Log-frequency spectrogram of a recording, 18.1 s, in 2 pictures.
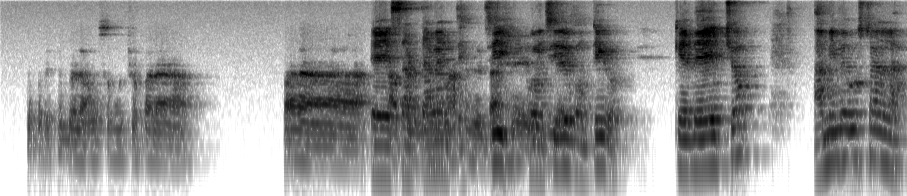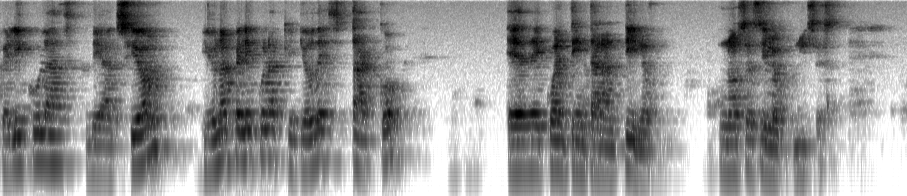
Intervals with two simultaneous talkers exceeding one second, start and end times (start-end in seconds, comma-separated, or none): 3.9-5.7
